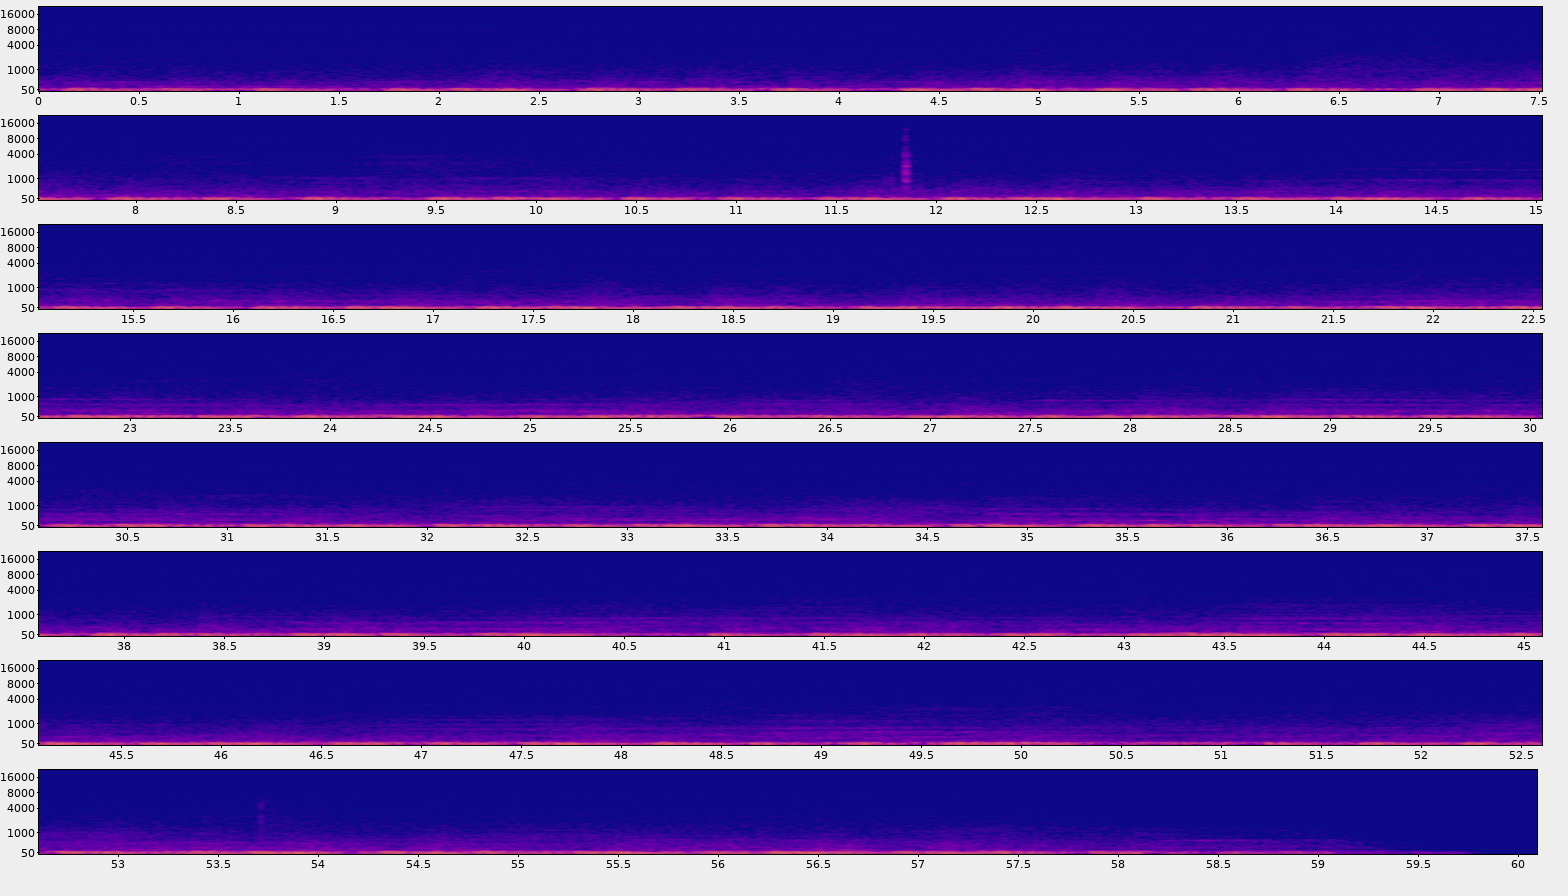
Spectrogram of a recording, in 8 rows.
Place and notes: The palace of students [Room 27], Dnipro, Ukraine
